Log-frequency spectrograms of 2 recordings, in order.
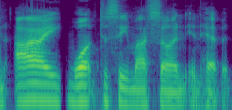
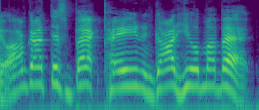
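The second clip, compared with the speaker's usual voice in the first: high, mocking voice of a self-satisfied believer; mocking whiny churchgoer; 11 semitones higher than usual. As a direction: sneer it like someone bragging about a tiny blessing. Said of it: "people who say".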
